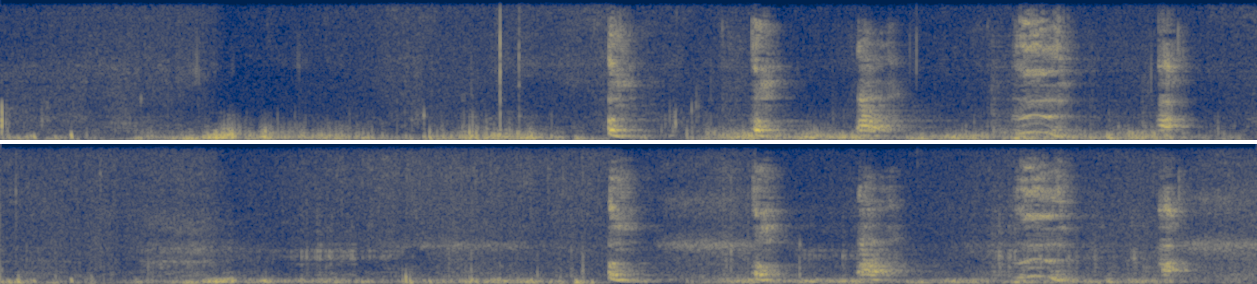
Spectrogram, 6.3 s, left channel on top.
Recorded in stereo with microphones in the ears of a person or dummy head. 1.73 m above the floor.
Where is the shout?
55° left (ahead or behind), 1.1 m.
